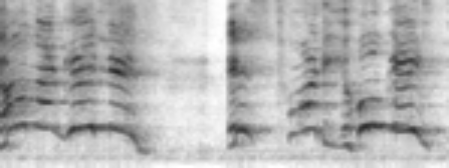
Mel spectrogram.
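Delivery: high squeal of fake excitement, laughing; mock excited squeal. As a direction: play the giddy fool hearing a number, pitched high. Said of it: "I'm gonna be like".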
